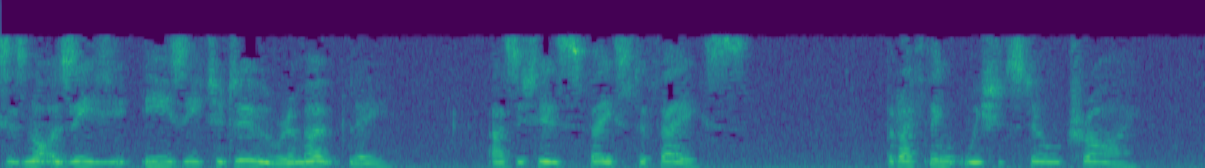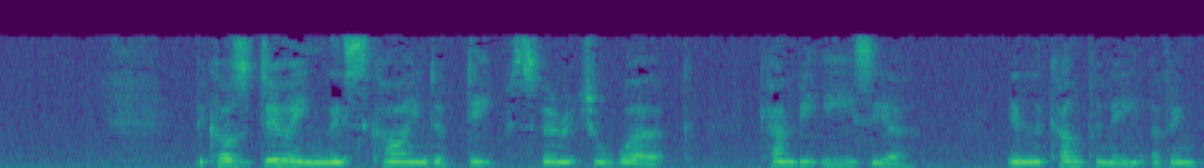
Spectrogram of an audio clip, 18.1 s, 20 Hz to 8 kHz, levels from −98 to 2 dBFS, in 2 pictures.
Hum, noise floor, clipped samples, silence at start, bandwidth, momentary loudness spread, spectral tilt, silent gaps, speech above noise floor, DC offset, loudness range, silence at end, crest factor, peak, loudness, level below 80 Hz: none; -55 dBFS; under 0.1%; 0 s; 6.6 kHz; 15 LU; -3.5 dB/octave; none; 23 dB; under 0.1%; 6 LU; 0 s; 16 dB; -16 dBFS; -32 LUFS; -60 dBFS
